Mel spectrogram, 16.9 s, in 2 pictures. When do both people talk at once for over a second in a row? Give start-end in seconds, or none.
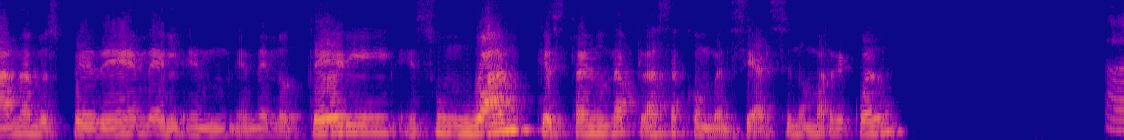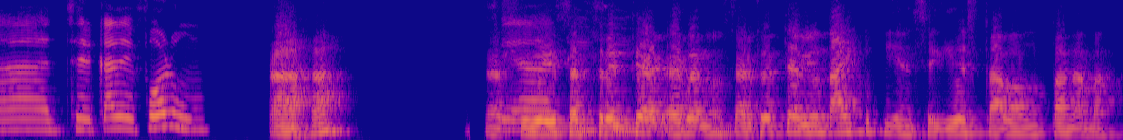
12.1-13.3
